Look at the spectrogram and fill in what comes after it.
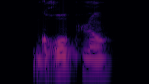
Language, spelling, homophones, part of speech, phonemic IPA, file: French, plant, plan / plans / plants, noun, /plɑ̃/, LL-Q150 (fra)-plant.wav
- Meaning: 1. seedling 2. young plant or plantation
